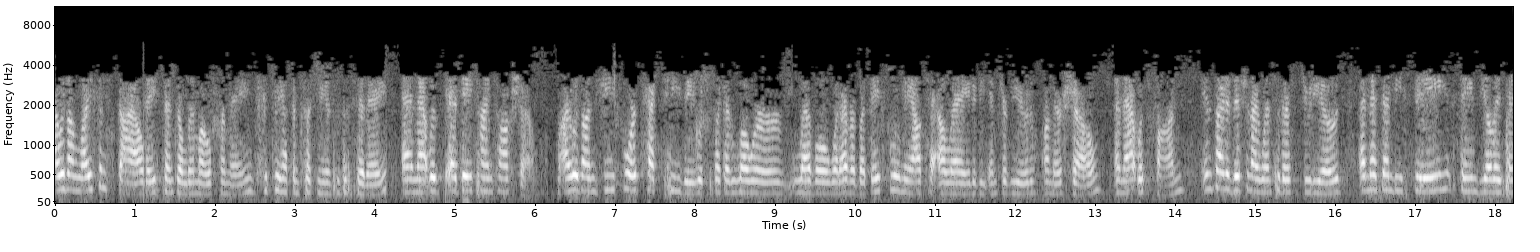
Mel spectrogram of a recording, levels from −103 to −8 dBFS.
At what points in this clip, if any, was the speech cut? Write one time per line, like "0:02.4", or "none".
0:01.1
0:06.1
